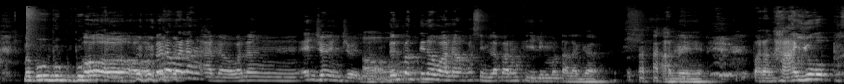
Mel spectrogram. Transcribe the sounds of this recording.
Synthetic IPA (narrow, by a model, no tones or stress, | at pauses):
mɐɡbubʊɡ̚bʊoʔʔopɛːɾowɐlaŋʔɐno̞wɐlaŋʔɛnd͡ʒojʔɛnd͡ʒojld̪ʊnpɐɡ̚t̪ɪnɐwaːnɐkokɐsɪnɪlapaːɾɐŋfiːlɪŋmot̪ɐlɐɡa | ʔɐmopaːɾɐŋɦaːjʊp̚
